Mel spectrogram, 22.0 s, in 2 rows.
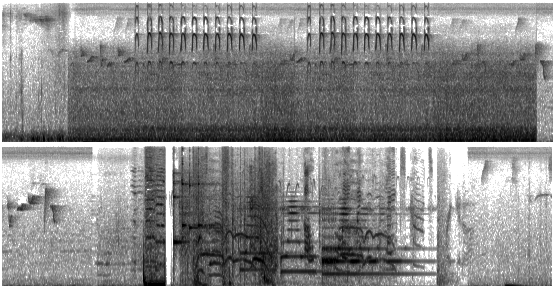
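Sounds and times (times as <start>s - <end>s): low rumble: 1.3s - 10.7s
songbird repeated high chirps: 1.6s - 5.2s, 5.8s - 9.3s.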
